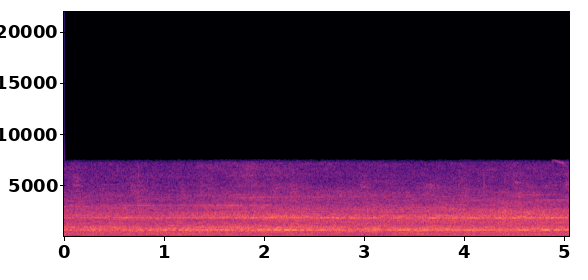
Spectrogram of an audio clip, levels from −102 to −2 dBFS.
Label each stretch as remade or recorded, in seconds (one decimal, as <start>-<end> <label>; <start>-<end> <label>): 0.0-5.1 recorded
